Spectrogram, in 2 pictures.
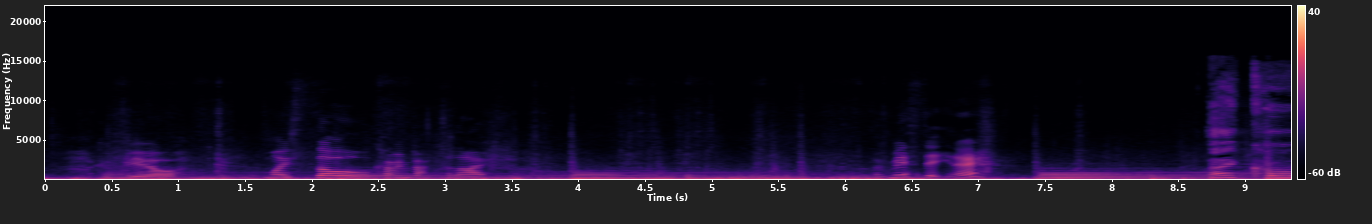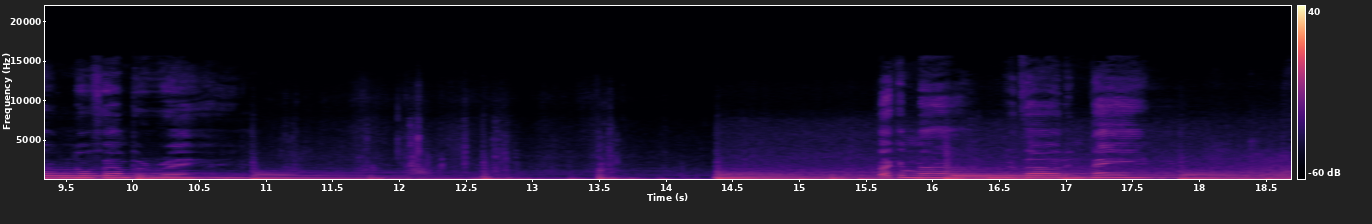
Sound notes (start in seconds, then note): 11.1 squelch, squelch, squelch; 13.8 rushing water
